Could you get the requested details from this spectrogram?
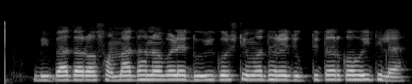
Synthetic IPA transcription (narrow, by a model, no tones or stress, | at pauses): bibad̪ɔɾɔsɔmad̪ʱanɔbeɭed̪ujɡosʈimɔd̪ʱjɔɾed͡ʒuk̚t̪it̪ɔɾkɔɦojt̪ʰila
